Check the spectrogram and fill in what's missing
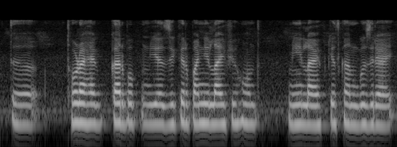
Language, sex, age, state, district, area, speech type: Kashmiri, female, 30-45, Jammu and Kashmir, Kupwara, urban, spontaneous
